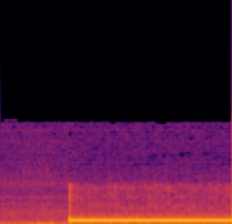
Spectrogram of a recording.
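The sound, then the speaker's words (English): A steady, fairly loud telephone tone switches on abruptly after a quiet moment and holds a single unbroken pitch, like the ringing signal heard while an outgoing call waits to connect. “Yeah, it is, because we're calling somebody on the phone.”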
